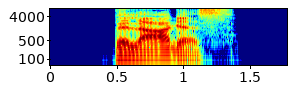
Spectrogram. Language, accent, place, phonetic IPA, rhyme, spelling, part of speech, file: German, Germany, Berlin, [bəˈlaːɡəs], -aːɡəs, Belages, noun, De-Belages.ogg
- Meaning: genitive singular of Belag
